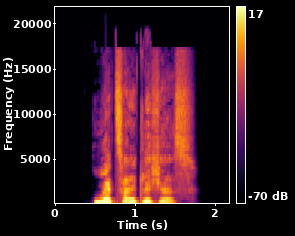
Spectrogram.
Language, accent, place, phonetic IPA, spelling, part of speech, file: German, Germany, Berlin, [ˈuːɐ̯ˌt͡saɪ̯tlɪçəs], urzeitliches, adjective, De-urzeitliches.ogg
- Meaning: strong/mixed nominative/accusative neuter singular of urzeitlich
